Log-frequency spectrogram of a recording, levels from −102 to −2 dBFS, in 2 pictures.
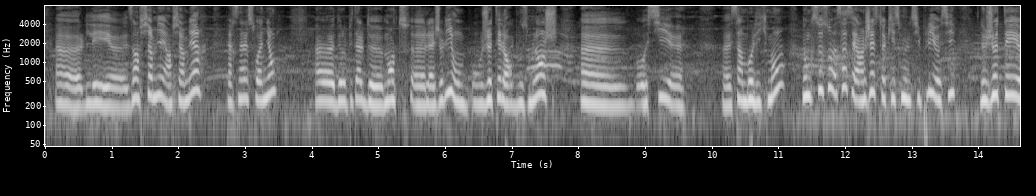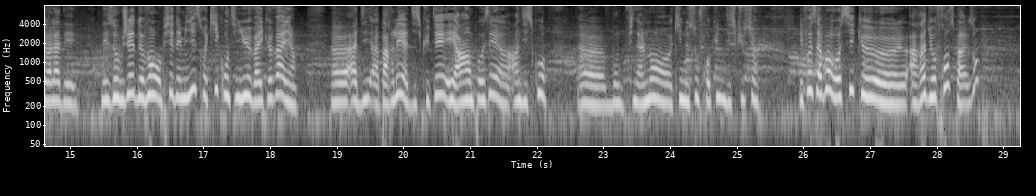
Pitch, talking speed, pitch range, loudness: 245 Hz, 175 wpm, 220-280 Hz, -23 LUFS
